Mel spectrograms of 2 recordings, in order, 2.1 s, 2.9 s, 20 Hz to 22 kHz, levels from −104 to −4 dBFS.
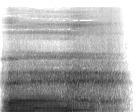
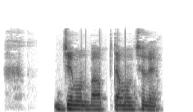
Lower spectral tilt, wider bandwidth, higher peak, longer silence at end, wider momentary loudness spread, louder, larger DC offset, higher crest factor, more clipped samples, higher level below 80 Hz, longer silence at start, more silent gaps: first, -8 dB/octave vs -6.5 dB/octave; first, 10.5 kHz vs 7.8 kHz; about the same, -8 dBFS vs -10 dBFS; second, 0.3 s vs 0.5 s; first, 14 LU vs 10 LU; first, -23 LUFS vs -28 LUFS; neither; about the same, 16 dB vs 20 dB; neither; first, -36 dBFS vs -60 dBFS; about the same, 0.05 s vs 0.1 s; second, none vs 0.56-0.81 s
